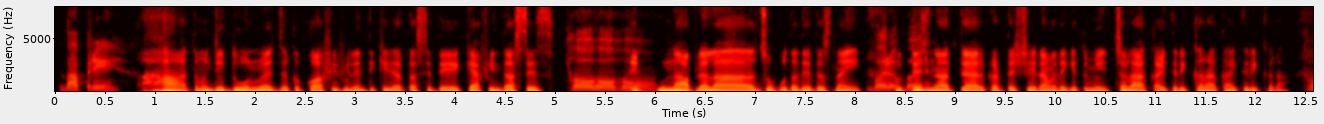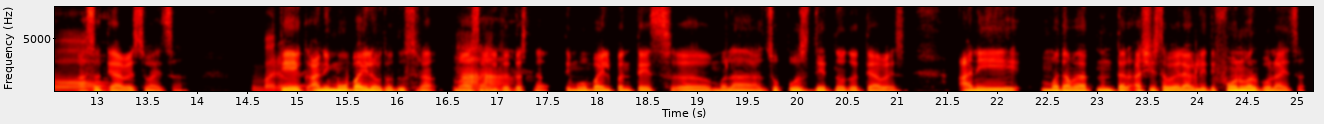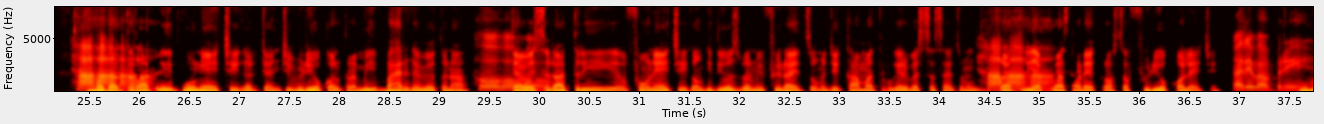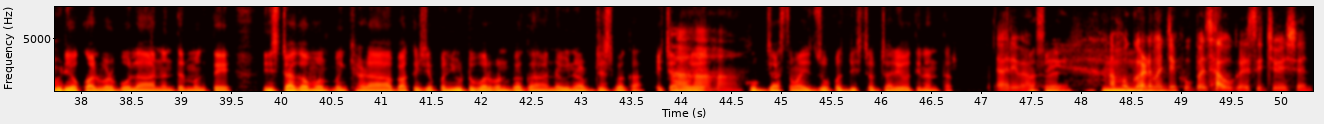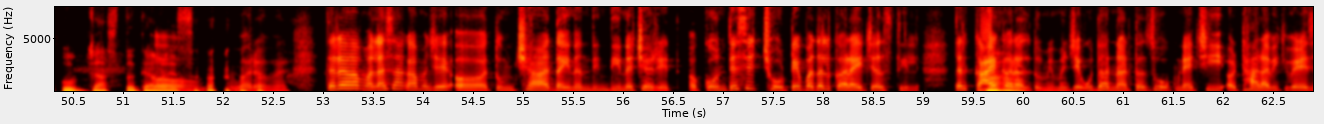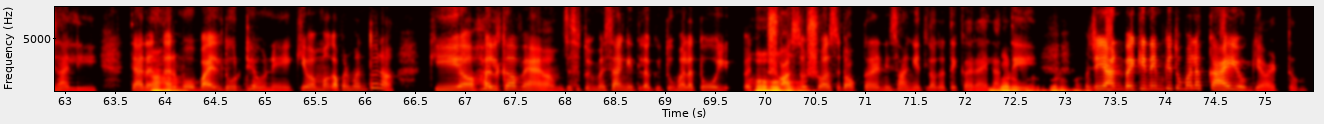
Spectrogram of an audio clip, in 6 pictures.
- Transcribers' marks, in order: other noise; unintelligible speech; tapping; other background noise; surprised: "अरे बापरे!"; laughing while speaking: "अवघड म्हणजे खूपच अवघड सिच्युएशन"; laugh; horn
- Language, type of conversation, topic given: Marathi, podcast, झोप यायला अडचण आली तर तुम्ही साधारणतः काय करता?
